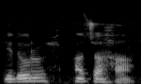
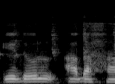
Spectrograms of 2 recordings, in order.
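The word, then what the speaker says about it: عيد الأضحى: এখানে যে কথাটা আমি নিব এখান থেকে যে ঈদুল আজহা যদি এটা আপনি উচ্চারণ করতে চান তাহলে সোয়াদের পর হরফ জোয়াদ ধরতে হবে। আর যদি আপনি আরবিতে ঈদুল আদাহা বলেন তাহলে দোয়াত, তার মানে সূরা ফাতিহার লাস্টে দলিন ঠিক আছে।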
